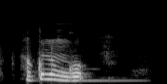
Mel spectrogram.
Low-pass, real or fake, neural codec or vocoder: 7.2 kHz; real; none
